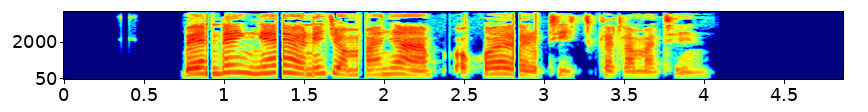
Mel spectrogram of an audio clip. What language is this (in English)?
Luo (Kenya and Tanzania)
